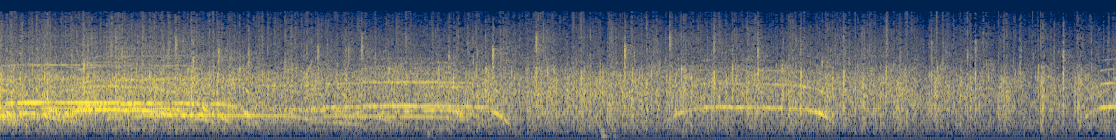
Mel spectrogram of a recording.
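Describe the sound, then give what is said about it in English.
Sustained audience applause for a singer, a dense steady roar of many hands clapping at a consistent loud level throughout, with a few faint whistles and cheers rising above it. “Good clapping. Major clappage.”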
